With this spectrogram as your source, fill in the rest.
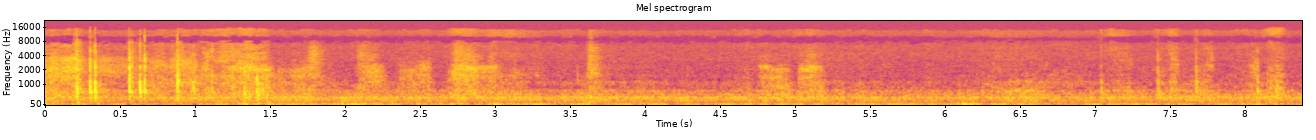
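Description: Long nails tap and scratch the glossy printed paper pages of an open "Art History" textbook resting on a lap. A quick cluster of sharp, bright taps comes first, followed by quieter, steady scratching and rustling along the pages.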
